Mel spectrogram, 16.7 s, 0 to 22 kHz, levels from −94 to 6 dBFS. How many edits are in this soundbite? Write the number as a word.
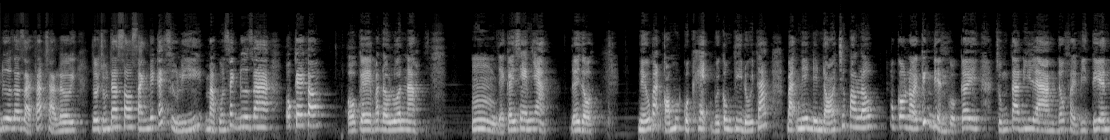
one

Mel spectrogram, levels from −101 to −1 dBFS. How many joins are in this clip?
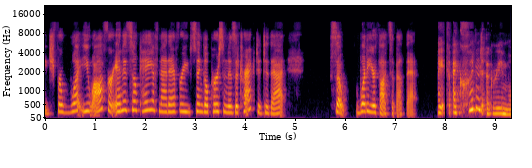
zero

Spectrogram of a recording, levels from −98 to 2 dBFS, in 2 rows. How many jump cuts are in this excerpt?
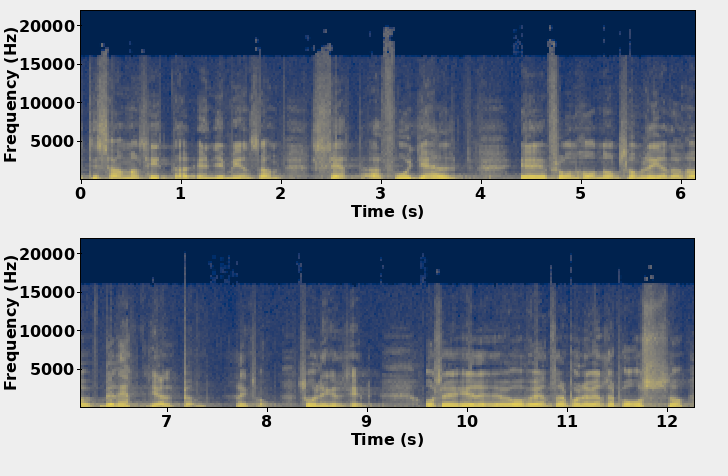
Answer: one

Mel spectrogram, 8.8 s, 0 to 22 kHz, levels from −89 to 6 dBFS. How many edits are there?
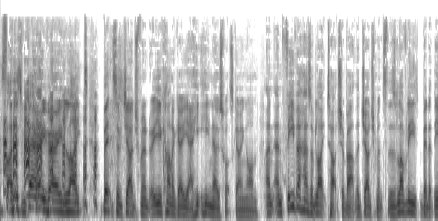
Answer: two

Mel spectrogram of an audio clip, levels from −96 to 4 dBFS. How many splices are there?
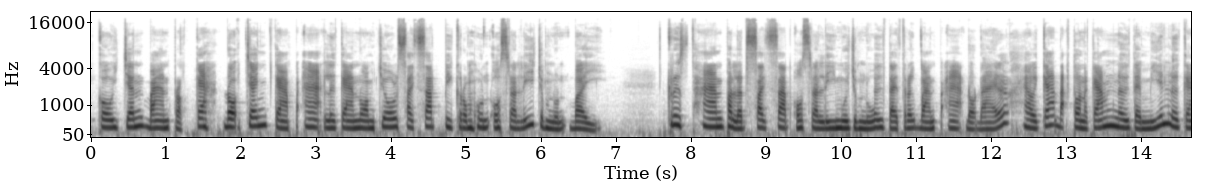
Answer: one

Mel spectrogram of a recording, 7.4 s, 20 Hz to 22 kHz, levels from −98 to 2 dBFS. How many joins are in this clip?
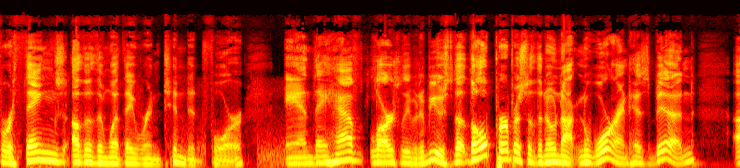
zero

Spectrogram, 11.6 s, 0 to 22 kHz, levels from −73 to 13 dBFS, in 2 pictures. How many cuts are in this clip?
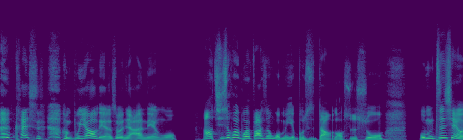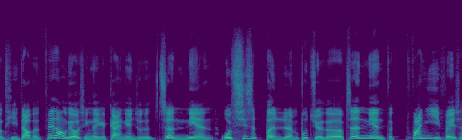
two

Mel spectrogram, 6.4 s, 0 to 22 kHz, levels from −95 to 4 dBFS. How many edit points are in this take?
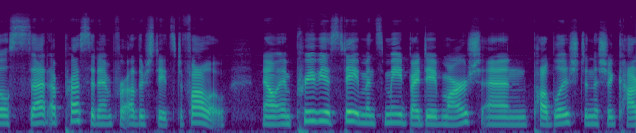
zero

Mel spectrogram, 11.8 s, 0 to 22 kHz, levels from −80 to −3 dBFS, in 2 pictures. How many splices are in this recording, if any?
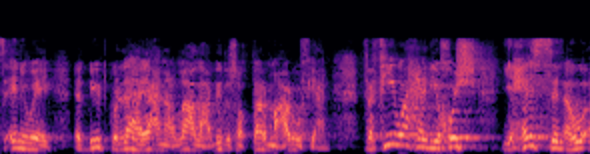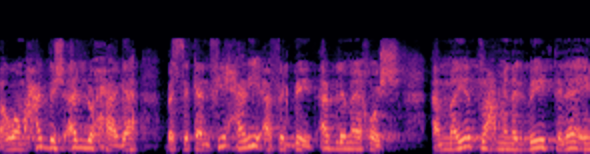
one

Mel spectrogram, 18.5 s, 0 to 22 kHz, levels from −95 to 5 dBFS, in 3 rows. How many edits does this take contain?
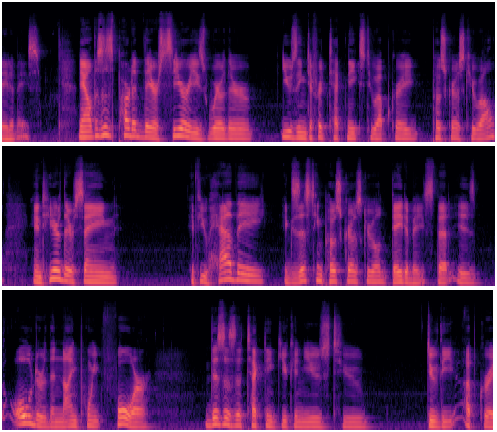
one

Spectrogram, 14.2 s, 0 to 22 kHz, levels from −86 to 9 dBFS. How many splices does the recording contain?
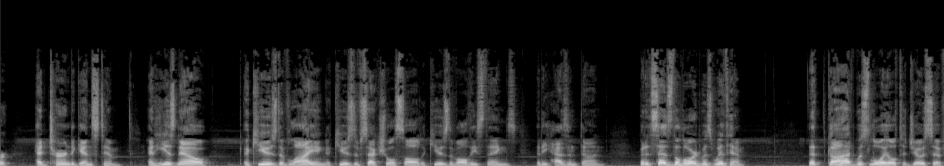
one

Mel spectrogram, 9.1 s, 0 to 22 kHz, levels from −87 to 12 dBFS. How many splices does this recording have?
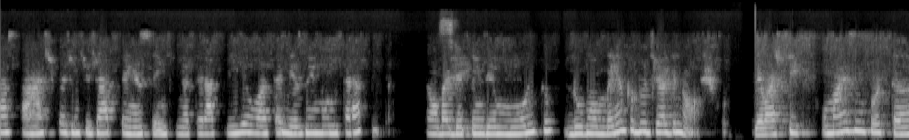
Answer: one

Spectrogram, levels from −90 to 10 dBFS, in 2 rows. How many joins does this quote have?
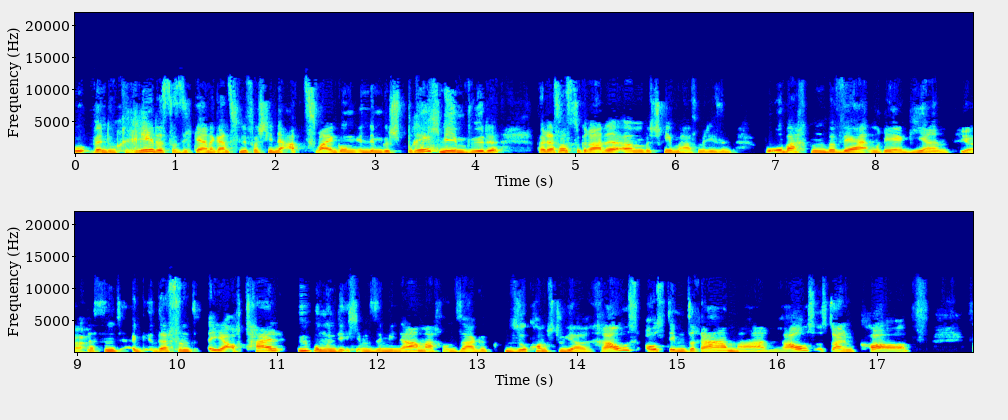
zero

